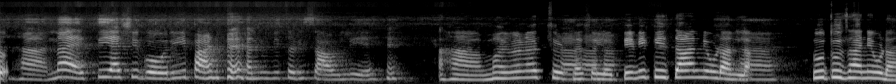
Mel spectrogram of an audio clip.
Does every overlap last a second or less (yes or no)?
yes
